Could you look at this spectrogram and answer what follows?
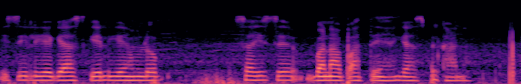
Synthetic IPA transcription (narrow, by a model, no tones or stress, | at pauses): ɪsilieɡjaːskelieɦɐmloːɡ | səɦisebənapaːt̪eɦɛ̃ɡjaːspekʰaːna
